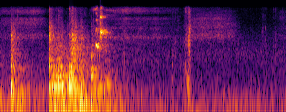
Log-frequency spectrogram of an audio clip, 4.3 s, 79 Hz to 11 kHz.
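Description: Sheet-steel body panels of a 1937 Dodge clunking and rattling as they are handled: a knock, then a loud clatter lasting under a second that ends in a brief metallic ring, and one more click a moment later.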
